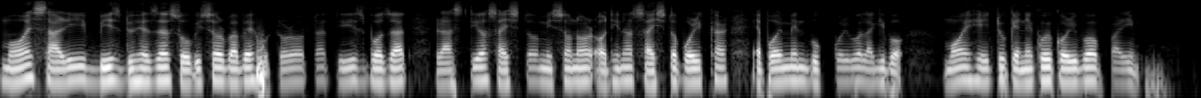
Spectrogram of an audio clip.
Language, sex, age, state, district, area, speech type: Assamese, male, 18-30, Assam, Sivasagar, rural, read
